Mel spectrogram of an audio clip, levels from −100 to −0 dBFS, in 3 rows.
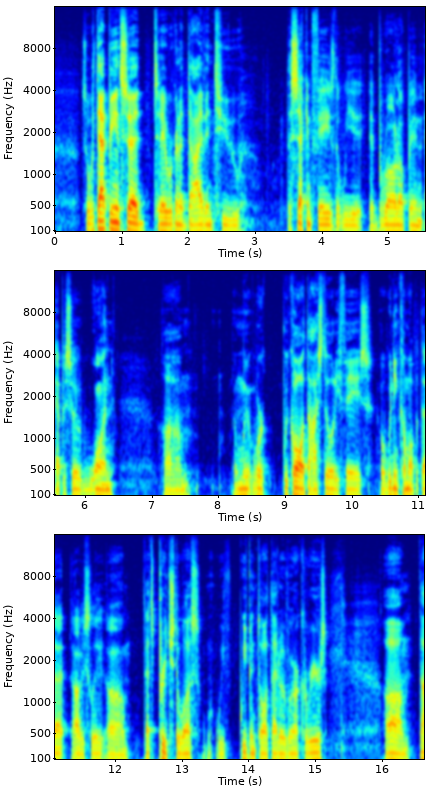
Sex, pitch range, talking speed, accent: male, 85-100 Hz, 195 wpm, American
